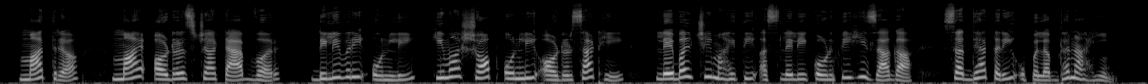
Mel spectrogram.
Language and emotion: Marathi, neutral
